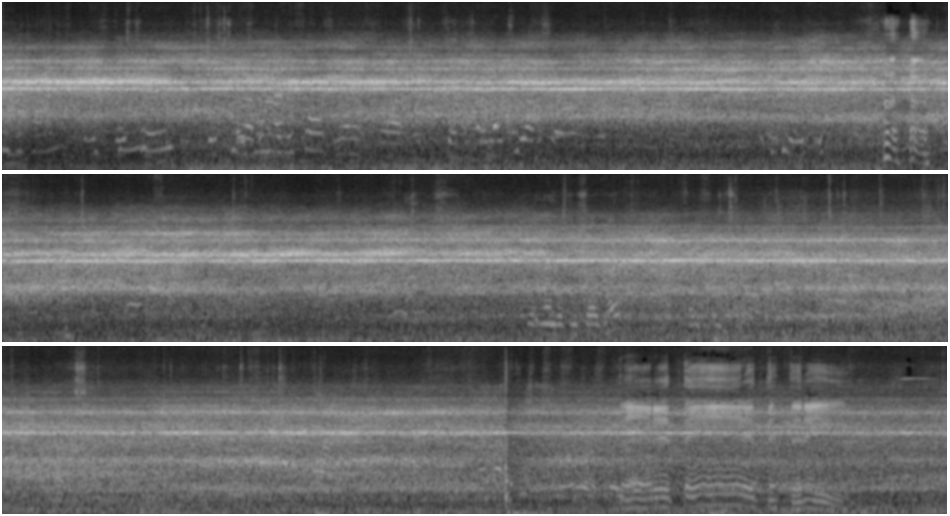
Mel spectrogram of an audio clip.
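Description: Jet engines whine loudly and steadily close by.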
